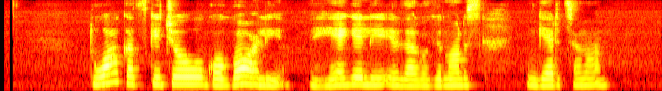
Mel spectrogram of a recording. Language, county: Lithuanian, Alytus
